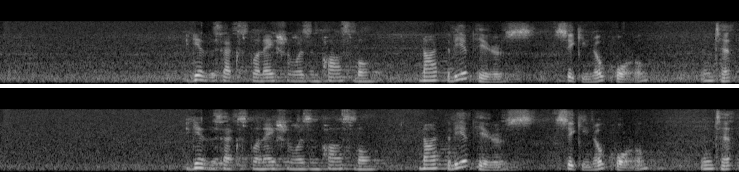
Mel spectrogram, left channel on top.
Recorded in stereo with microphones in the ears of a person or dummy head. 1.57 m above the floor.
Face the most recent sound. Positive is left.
turn(degrees=20)  # may be behind; listen again after turning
